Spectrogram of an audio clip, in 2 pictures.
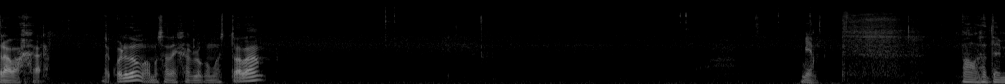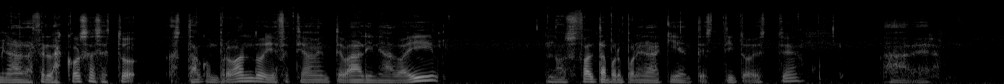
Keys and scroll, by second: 0.9 super+z, 4.8 shift+super+p, 7.6 space, 9.4 space, 11.9 space, 14.4 space, 17.3 space.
